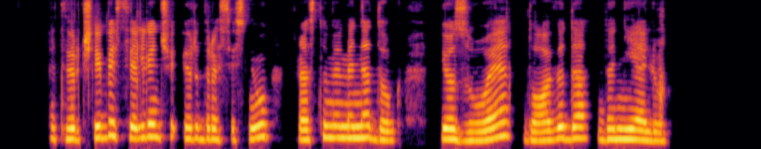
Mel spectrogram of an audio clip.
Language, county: Lithuanian, Klaipėda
